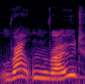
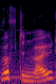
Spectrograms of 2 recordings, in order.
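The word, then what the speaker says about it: Roughton Road: shortly we have made it to Ron road which is not pronounced ruon road which is what I used to think it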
